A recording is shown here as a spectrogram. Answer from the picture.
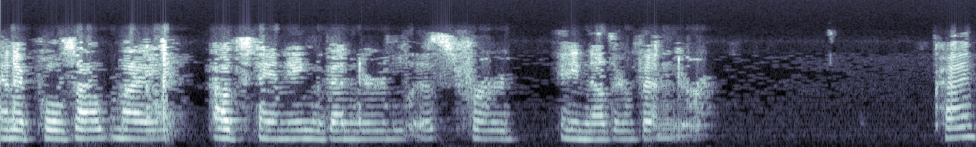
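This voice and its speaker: Against noticeable background noise, a woman with a fairly high pitch talks at a fairly slow pace in a monotone, flat intonation with long, frequent pauses. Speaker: software trainer. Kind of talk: webinar tutorial.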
